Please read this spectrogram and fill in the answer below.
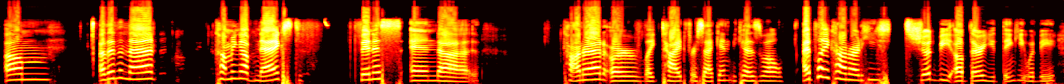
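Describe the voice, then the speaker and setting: A young woman rambling casually on a webcam vlog, chatty and quick to laugh and rant, her nose stuffed up from a cold. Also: a little high, a bit bright, smooth, no room sound, low-quality recording. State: stuffed up with a sore throat. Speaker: vlogger answering viewer questions.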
